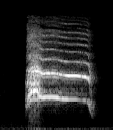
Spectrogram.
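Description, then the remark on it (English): A single loud human scream, sustained for over a second at a steady high pitch before dropping off abruptly, with no talking during it. “This is gonna, okay, here's the scream.”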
